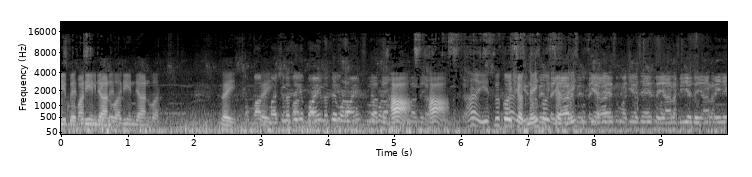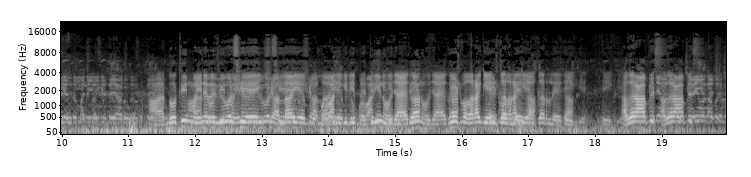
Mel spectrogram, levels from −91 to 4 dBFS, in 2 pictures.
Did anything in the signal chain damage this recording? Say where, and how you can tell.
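Yes. The damage is a doubled audio track, most likely from the same signal being picked up a second time through a slower route, such as a monitoring or loopback path in the capture or playback chain, and mixed back in. Throughout the clip, every sound is followed about half a second later by a full-band replica, roughly 5 dB quieter. The repeat has no decay tail or room colouring, so it reads as a second, late copy rather than an echo.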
